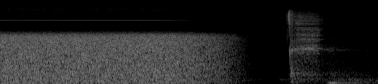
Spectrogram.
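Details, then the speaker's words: Tinnitus simulation played at the start of a talk on hearing loss: a loud, steady hiss with a thin, high-pitched ringing tone, meant to be noisy and annoying. "Mucho ruido, ¿verdad? Molesto, ¿cierto?"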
